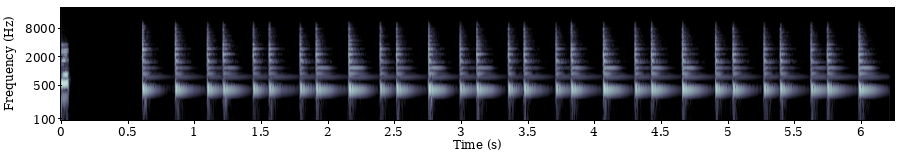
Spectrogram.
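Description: Intro sound effect: a short, bell-like percussive note of one pitch, struck over and over about five times a second.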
